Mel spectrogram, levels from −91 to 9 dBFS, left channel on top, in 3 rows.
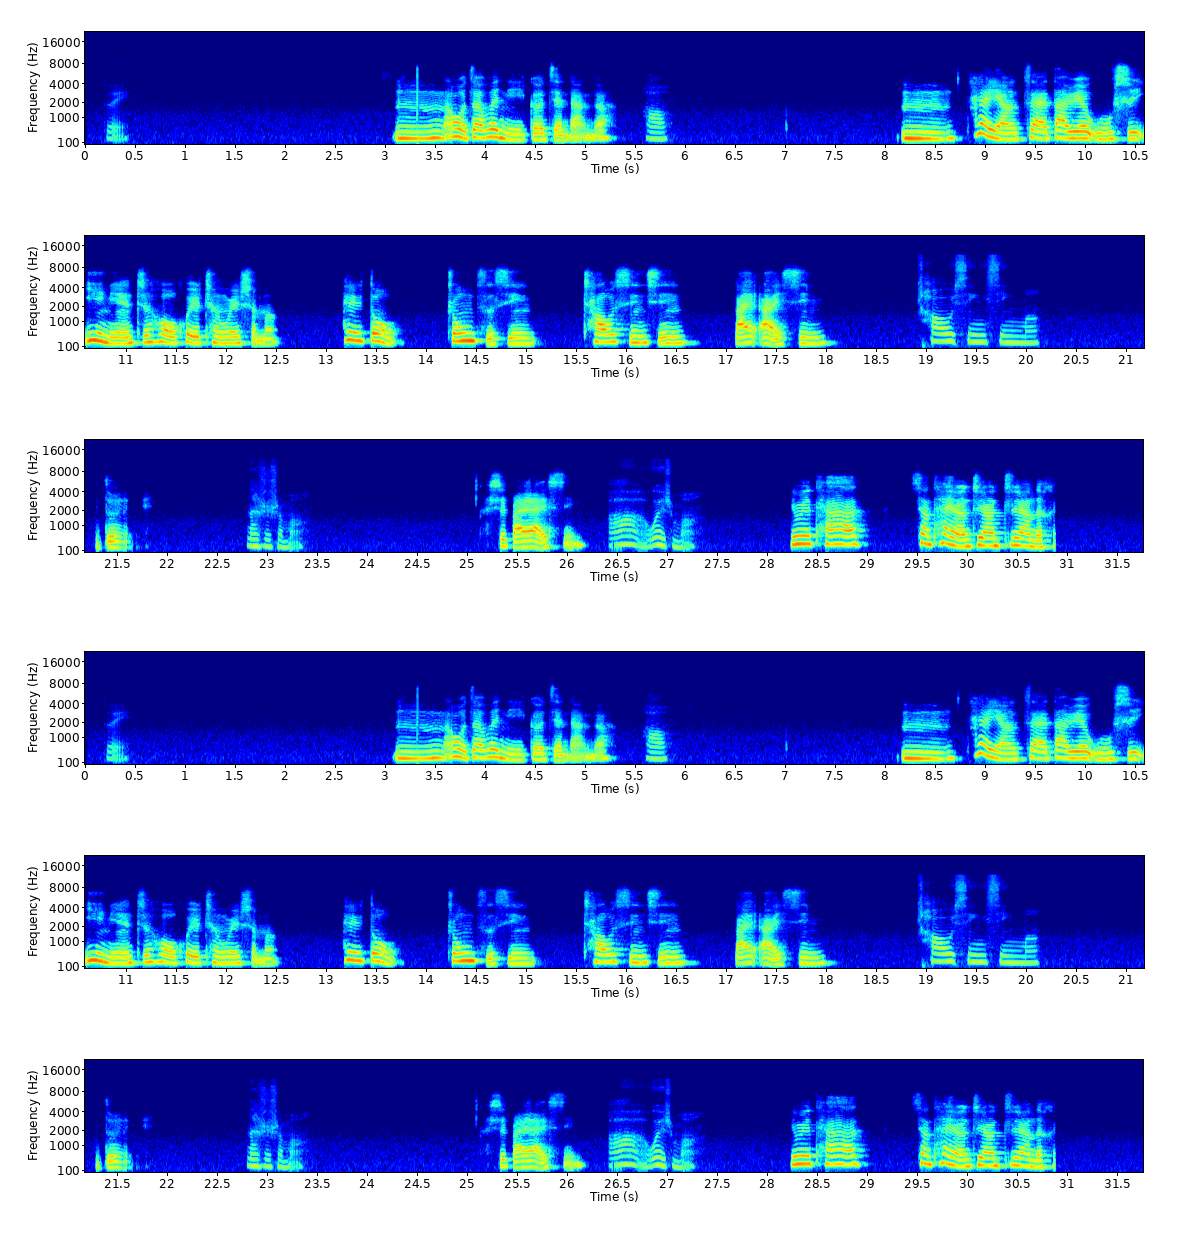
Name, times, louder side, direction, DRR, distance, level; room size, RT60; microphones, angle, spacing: voice 1, 3.1-5.3 8.2-12.5 13.2-13.7 14.2-15.1 15.6-16.7 17.1-18.1 21.4-21.6 25.2-26.2 28.2-29.0 29.5-30.9, left 3 dB, 25° left, 0.6 m, -22 dB
voice 2, 18.9-20.1 22.8-23.4 26.4-27.3, equal, ahead, 1.1 m, -37 dB
head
